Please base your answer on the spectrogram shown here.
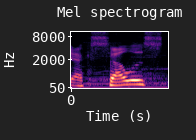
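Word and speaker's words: Axcelis: Accelis technology. It's spelled Ax C I S. Aelis.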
